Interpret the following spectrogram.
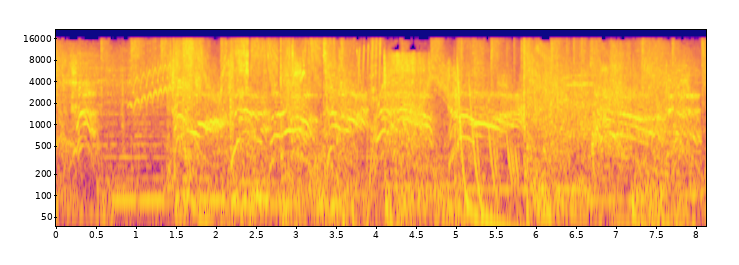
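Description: Sound effects from a TV action fight: crashing impacts and an explosion with swishing, sweeping effect noises, over background music.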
